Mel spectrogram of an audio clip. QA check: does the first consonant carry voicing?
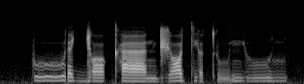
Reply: no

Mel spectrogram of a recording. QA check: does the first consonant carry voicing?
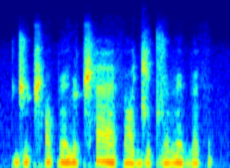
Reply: yes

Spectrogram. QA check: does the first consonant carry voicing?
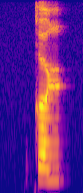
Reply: no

